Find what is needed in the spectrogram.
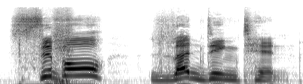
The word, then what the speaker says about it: Sybil Ludington: Someone who rode farther and debatably did more was going to be, Sybil Ludington. Did I pronounce that correct, Logan? – You did.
